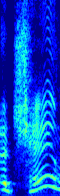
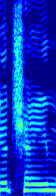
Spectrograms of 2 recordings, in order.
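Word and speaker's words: Achane: really don't know but achan last week the rookie that's how you say it by the way guys I know you want to say a chain that's how it's spelled it's Devin achan went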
